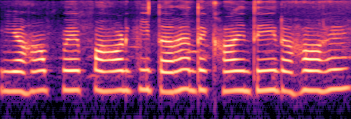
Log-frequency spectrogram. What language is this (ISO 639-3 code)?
urd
